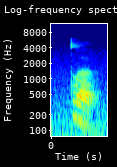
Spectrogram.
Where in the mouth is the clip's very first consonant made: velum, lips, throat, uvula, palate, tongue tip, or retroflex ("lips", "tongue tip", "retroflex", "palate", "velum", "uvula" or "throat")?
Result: tongue tip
